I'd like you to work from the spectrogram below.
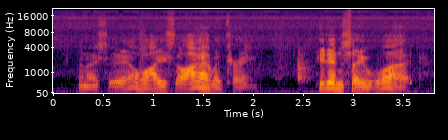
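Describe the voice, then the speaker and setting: Lively in intonation and fairly high in pitch, a man with an American accent speaks over noticeable background noise. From US Pacific Northwest, Seattle. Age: 70s. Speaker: mechanic and model train hobbyist. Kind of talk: interview testimony, casual storytelling.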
